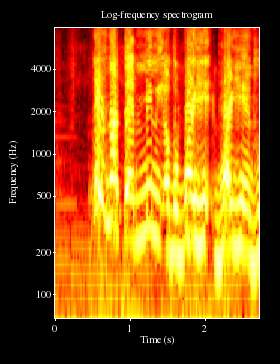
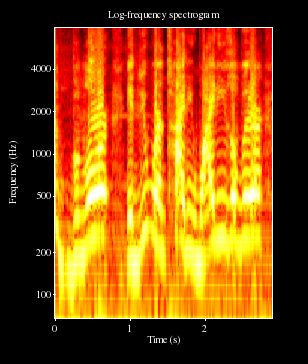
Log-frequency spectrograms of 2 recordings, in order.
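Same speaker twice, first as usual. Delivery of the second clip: normal talking voice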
